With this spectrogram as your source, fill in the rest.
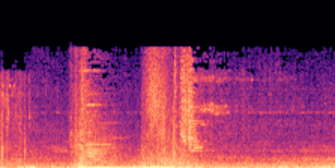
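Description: A magical shimmer swells with a glittering whoosh.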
